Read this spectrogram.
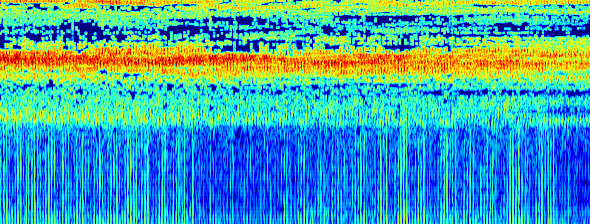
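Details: Grasshopper in a local forest: a continuous, shrill, high-pitched buzzing drone that holds steady for the whole stretch, over a low rumbling background noise.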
